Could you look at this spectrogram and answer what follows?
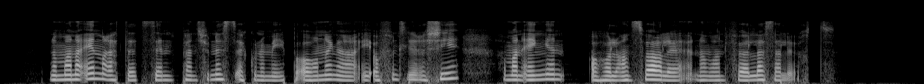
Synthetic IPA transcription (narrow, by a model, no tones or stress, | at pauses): nɔʁmɑnhɑːʁɪnʁɛt̪ət̪sɪnpʰɛnʃʊnɪst̪œkʊnʊmiːpʰo̰ːʔɔʁnɪŋɑʁʔḭːʔɔfənt̪ʰlɪʁɛʃiːæːʁmɑnʔɪŋən | ʔoːɦɔlːəɑnsʋɑːʁəlɪ̰nɔʁmɑnføːləʁsæɪlʉ̰ːʁt̪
